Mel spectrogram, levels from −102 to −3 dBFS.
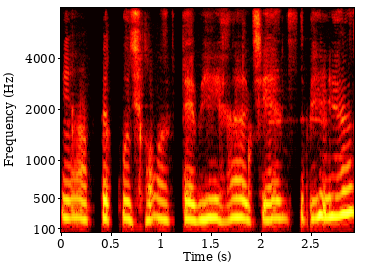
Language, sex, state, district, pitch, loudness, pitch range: Magahi, female, Bihar, Gaya, 235 Hz, -29 LUFS, 220-240 Hz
